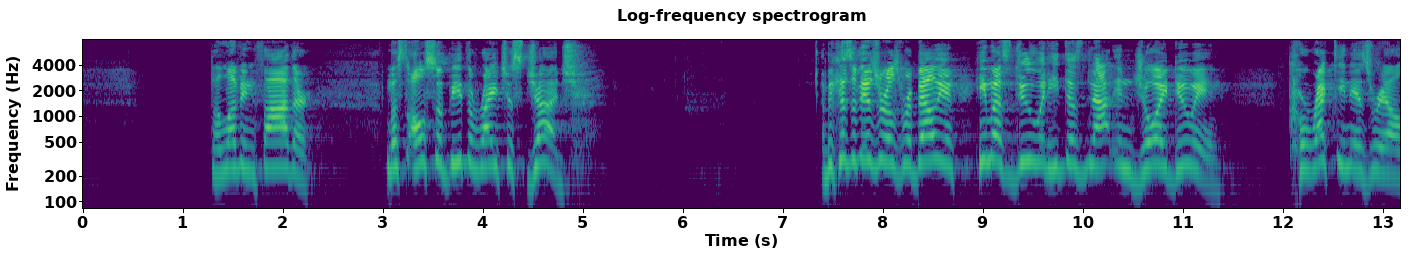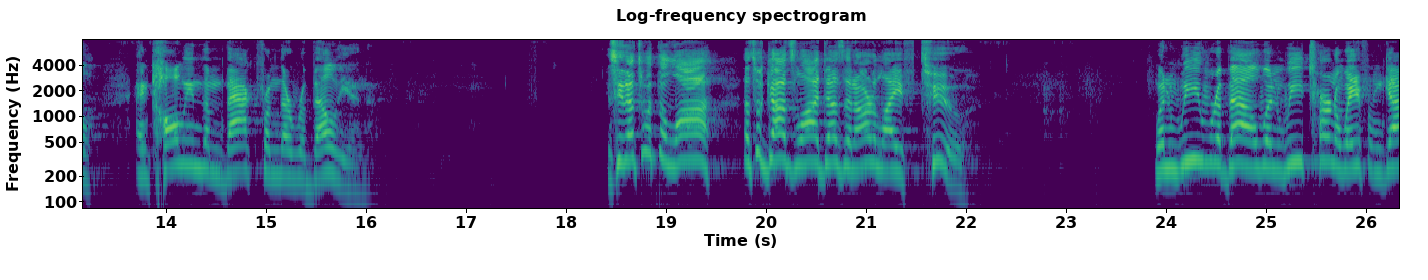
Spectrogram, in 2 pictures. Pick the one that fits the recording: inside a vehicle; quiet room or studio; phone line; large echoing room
large echoing room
